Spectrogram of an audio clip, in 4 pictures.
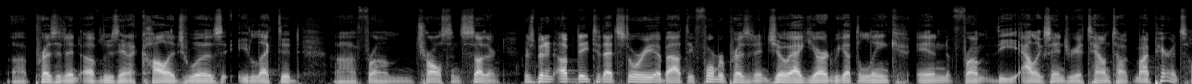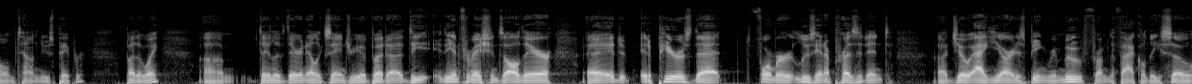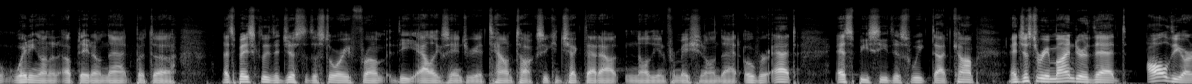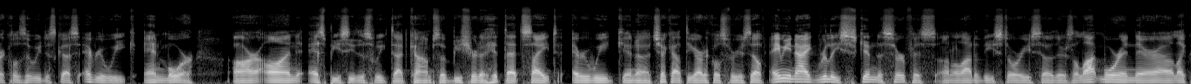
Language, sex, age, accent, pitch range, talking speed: English, male, 40-59, American, 85-100 Hz, 205 wpm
